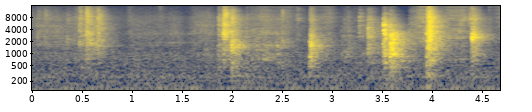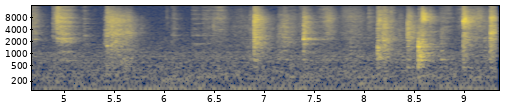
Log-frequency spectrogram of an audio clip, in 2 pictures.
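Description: Thick, flaking paint on a solid painted concrete wall is peeled away with fingertips and long painted nails, then scraped with a metal putty scraper. About fifteen short, bright, crackling scrapes come at an irregular pace, each dying quickly against a quiet background hiss with almost no low end.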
